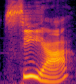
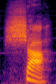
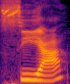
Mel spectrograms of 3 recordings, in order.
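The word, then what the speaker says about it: siya: It looks like it should be pronounced sa, but it's actually pronounced sha sha. There are some regions in the Philippines that might pronounce it sia but for the most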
